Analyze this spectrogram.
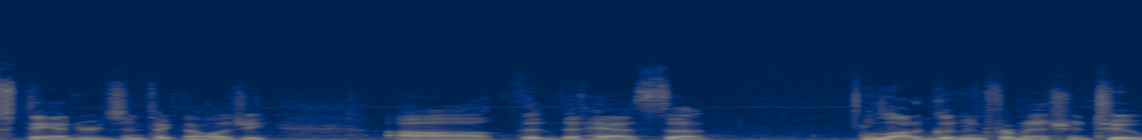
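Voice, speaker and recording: This man speaks at a medium pitch. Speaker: technical speaker at user group. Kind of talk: lecture. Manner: loud; halting, many fillers and repeats.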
